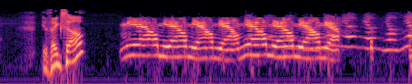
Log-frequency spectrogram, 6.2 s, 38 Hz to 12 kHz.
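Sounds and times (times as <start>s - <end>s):
speech: 0.6s - 6.1s
melodic sung meowing in a cat food commercial jingle: 1.8s - 6.1s.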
